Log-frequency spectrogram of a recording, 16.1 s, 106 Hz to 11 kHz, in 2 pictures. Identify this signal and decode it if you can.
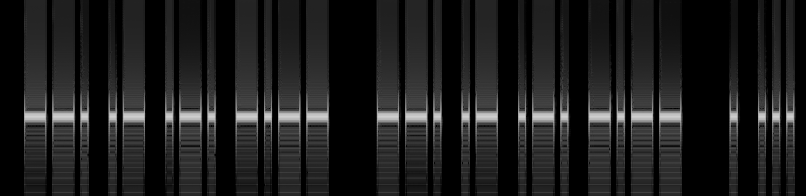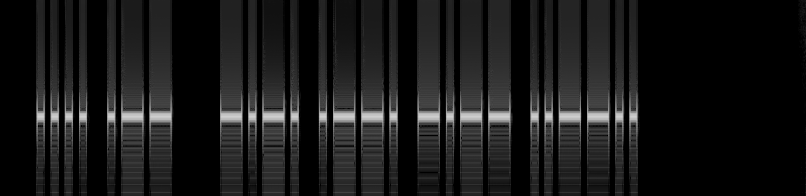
Morse code, heard as a keyed tone, about 17 wpm, 700 Hz. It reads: GARY GARY ES HW CPY?
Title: Speed-Racing Common QSO Phrases - 17wpm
